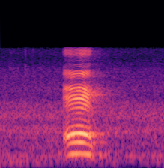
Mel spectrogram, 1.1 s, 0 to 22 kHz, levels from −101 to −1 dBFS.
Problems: constant background noise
